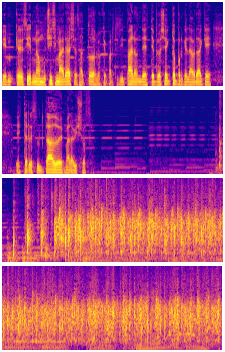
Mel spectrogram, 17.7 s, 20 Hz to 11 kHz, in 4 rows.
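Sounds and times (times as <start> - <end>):
speech: 0.0 - 6.3
audience applause at a school singing performance: 8.8 - 17.6.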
